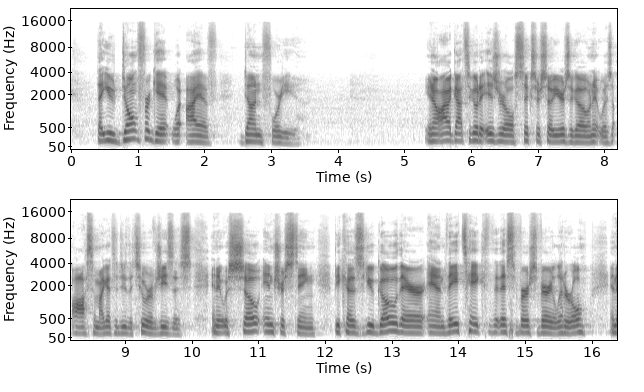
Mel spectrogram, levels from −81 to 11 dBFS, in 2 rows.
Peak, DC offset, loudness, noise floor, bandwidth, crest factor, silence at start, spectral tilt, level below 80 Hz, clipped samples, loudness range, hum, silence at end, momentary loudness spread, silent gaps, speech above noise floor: -4 dBFS; under 0.1%; -22 LUFS; -60 dBFS; 16 kHz; 22 dB; 0 s; -1.5 dB/octave; -82 dBFS; under 0.1%; 6 LU; none; 0 s; 10 LU; none; 36 dB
